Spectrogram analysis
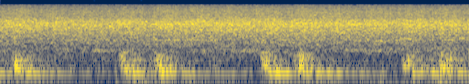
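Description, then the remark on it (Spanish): The crowd at the Camp Nou stadium, on its feet, applauds Sergio Busquets as he is substituted off during a Barça match, a steady, dense wash of clapping that holds an even loudness throughout, with low rumbling swells beneath it and no voices standing out. “Se retira ahora Sergio Busquets para recibir este caluroso aplauso del Camp Nou. Lo escuchamos.”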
